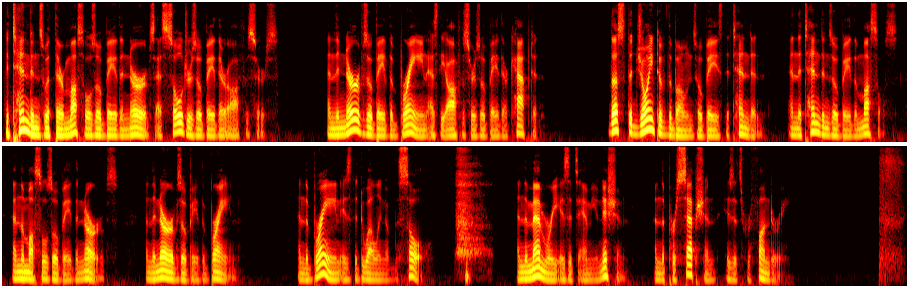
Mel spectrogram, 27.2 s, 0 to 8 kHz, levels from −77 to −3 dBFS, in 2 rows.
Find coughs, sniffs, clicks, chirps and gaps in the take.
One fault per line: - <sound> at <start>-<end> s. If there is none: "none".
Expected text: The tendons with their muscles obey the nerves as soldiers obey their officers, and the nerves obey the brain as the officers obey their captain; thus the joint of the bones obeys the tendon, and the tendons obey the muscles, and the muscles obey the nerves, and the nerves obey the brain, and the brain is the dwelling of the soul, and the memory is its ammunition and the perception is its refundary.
- sigh at 20.4-20.9 s
- breath at 26.7-27.1 s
